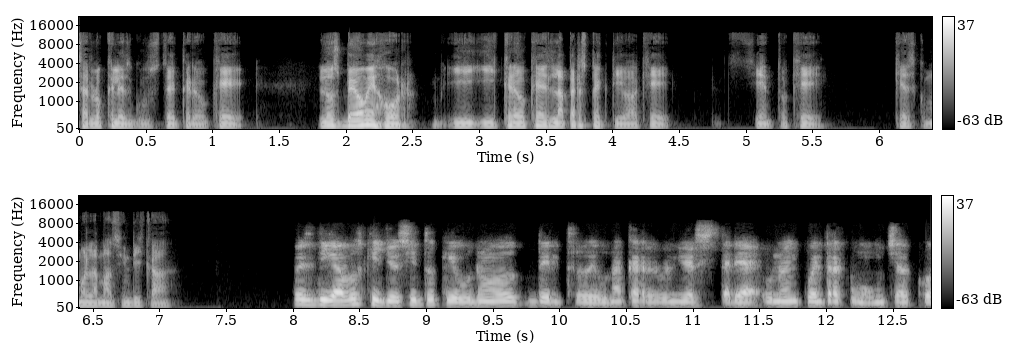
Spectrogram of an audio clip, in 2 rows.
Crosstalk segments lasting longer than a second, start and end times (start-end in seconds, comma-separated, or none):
none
